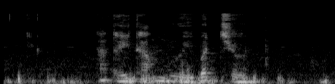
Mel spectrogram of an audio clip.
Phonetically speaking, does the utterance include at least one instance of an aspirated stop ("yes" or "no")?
yes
